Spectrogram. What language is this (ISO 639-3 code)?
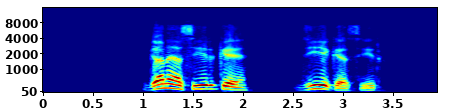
bsk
